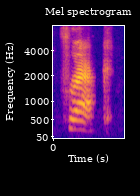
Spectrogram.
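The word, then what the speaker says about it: frak: And they say frag, but it sounds like crap. frack. Yeah, they'll say frack, but if you look up the word, it's spelled frag, but for some reason, but anyways, they say frack.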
